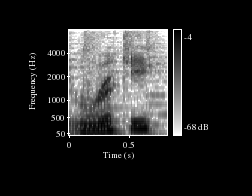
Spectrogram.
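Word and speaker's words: Röki: i think it's pronounced rookie rookie because i think like the the the uml over the o means makes like the i think it's like rookie rookie i don't know how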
